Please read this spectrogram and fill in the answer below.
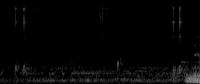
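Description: A few single computer mouse clicks, spaced apart, over faint background hiss.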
